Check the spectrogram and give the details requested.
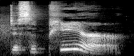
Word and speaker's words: disappear: much time on the disappear, we categorize that as secondary stress. And if you notice this middle syllable, we just rush through as quickly as we can. Disappear. We get right to that third syllable that receives the primary stress.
